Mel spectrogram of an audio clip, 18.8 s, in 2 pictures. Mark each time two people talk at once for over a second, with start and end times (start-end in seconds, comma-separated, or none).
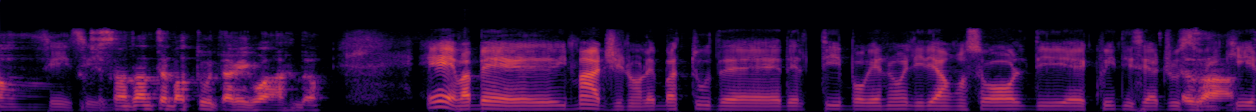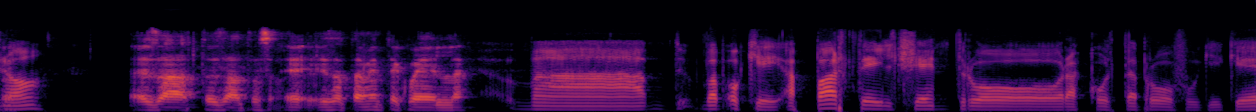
none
